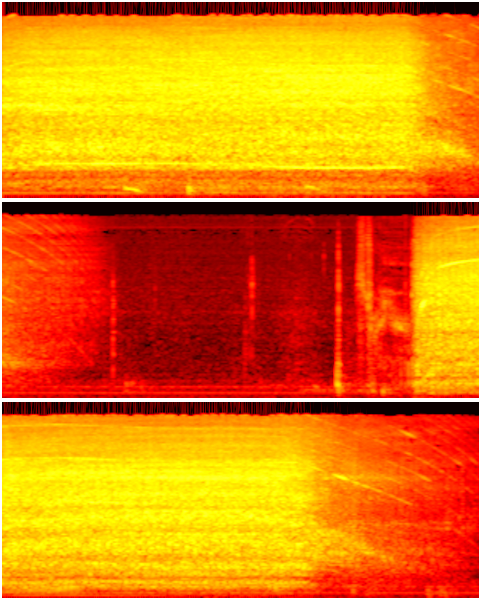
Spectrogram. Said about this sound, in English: Okay. Got this drill. I would have my new DeWalt one, except for it's wearing out. But I got this drill, and I want to drill a hole in this board. Okay? So let's just...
